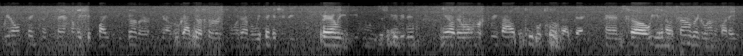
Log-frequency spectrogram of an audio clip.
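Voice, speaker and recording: Higher-voiced American man on noisy radio. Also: fast talker. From United States. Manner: assertive, emphatic, insistent. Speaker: lawyer interviewee. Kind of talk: broadcast interview answers, argumentative. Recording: noisy, dull shortwave radio relay.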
